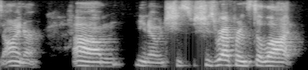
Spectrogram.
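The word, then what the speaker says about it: Ina: of New York, and his wife's name is spelled I-N-A, and she's Einer.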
